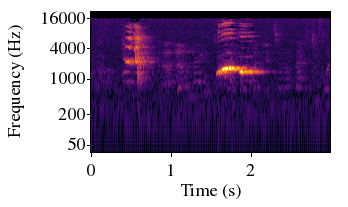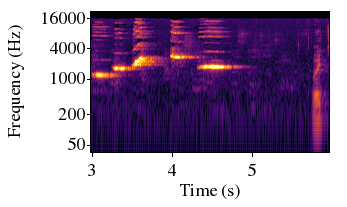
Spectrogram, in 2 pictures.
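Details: Pet parrot indoors, learning to talk Dutch, gives a series of clear tonal whistles: short rising and level notes, some stepping upward, in bursts over several seconds, with a brief noisy sound at the end.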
